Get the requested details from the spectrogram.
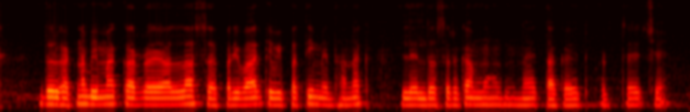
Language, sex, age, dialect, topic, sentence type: Maithili, female, 60-100, Southern/Standard, banking, statement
